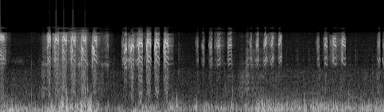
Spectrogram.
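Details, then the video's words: Hungry young great tits in a pollard willow, about to fledge, beg with bursts of high, hissing, rapidly pulsed chirps, each burst lasting about half a second and repeated in clusters, with a low rumble underneath. "jonge koolmezen"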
